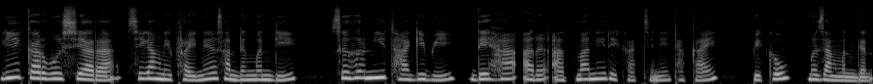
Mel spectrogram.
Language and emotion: Bodo, neutral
